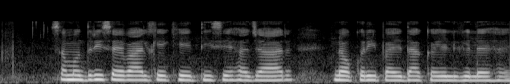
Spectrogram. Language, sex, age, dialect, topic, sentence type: Magahi, female, 56-60, Southern, agriculture, statement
